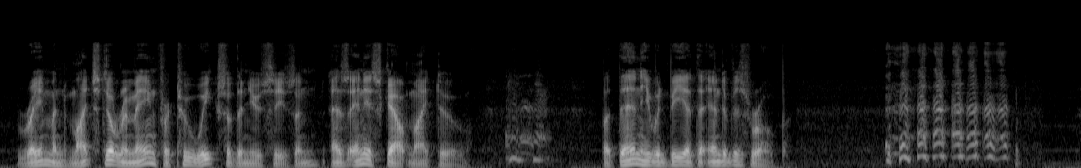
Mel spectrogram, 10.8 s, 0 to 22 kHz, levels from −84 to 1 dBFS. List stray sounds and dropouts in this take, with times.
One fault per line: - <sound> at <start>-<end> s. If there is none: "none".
- cough at 5.0-5.6 s
- laugh at 8.8-10.3 s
